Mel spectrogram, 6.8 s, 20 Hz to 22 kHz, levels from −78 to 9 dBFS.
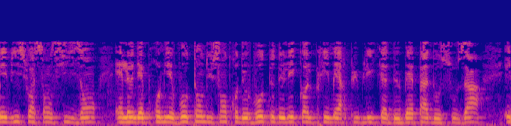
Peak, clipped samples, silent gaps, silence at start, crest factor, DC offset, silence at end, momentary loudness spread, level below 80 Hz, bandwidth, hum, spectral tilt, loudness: -4 dBFS; under 0.1%; none; 0 s; 16 dB; under 0.1%; 0 s; 8 LU; -44 dBFS; 6 kHz; none; -5.5 dB/octave; -19 LUFS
